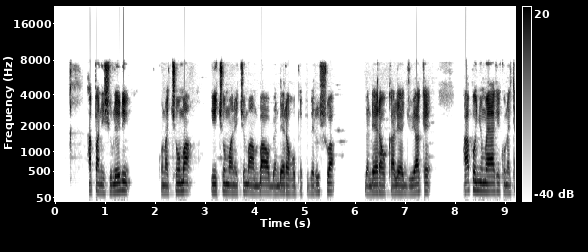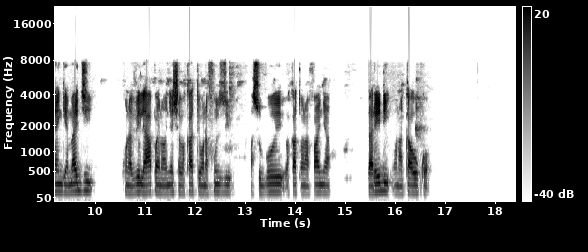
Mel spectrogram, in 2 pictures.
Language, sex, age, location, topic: Swahili, female, 36-49, Wajir, education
